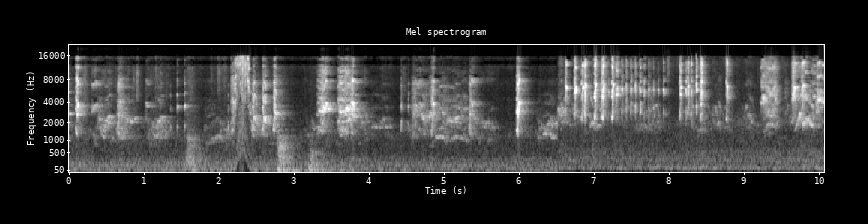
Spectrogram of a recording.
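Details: Pairs of lovebirds, several mutations, in a breeding-season flight cage with other birds. Harsh squawky chirps arrive in uneven bursts, with a few low knocks, then a rapid stuttering chatter toward the end.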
